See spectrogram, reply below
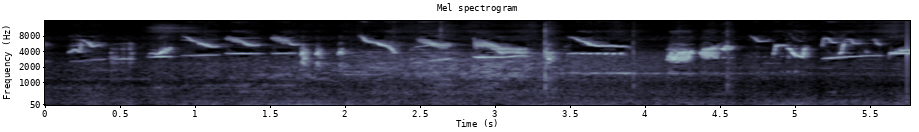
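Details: Master recording for training caged jongkangan (brown-throated sunbird): a continuous stream of high, sliding whistled notes and quick chirps, densely packed, over a faint background hiss.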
